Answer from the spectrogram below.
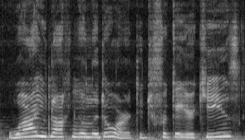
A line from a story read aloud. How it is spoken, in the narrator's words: the boy called out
